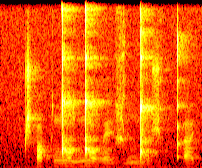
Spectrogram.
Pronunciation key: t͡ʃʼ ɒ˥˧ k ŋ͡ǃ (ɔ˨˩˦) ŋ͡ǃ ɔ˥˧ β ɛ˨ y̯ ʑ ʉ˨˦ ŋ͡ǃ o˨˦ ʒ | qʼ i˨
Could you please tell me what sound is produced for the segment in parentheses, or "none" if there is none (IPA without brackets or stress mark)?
ɔ˥˧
